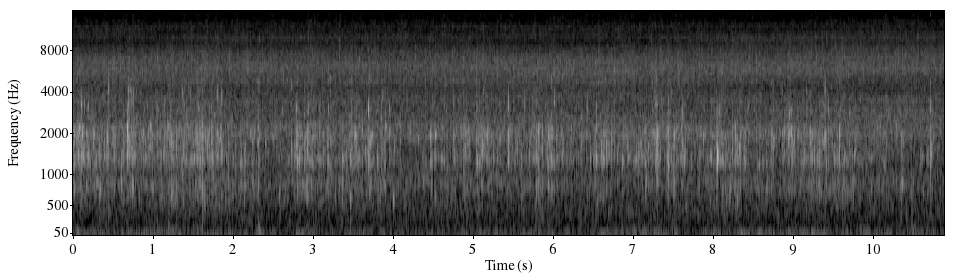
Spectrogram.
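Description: Shallow mountain creek babbling over rocks: a steady rush of water dotted with many small splashes and trickles, with one brief sharper tick about eight seconds in.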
